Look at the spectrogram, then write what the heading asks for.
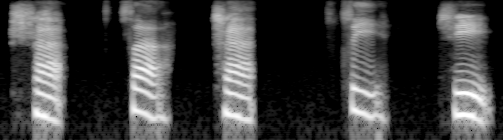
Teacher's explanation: ujung lidah kita tempelkan ke ujung gigi seri yang atas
